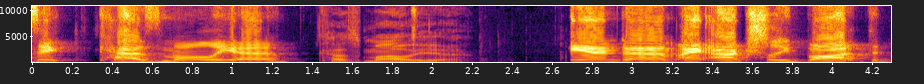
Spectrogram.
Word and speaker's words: Casmalia: But I pronounce it Casmalia, Cosmalia.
